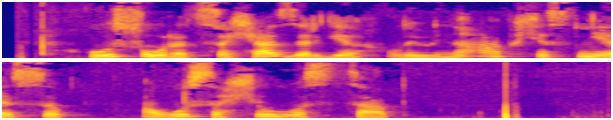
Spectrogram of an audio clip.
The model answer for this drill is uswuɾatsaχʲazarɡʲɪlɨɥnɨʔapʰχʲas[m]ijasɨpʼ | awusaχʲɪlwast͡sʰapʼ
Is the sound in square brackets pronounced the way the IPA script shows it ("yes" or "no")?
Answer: no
